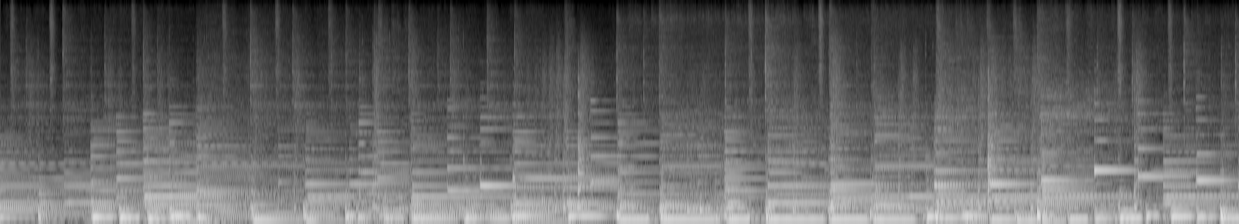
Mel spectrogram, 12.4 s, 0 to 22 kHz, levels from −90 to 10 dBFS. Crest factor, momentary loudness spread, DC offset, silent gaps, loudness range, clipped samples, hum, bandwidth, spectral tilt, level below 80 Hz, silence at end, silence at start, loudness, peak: 16 dB; 6 LU; under 0.1%; none; 3 LU; under 0.1%; none; 17.5 kHz; -7.5 dB/octave; -22 dBFS; 0 s; 0 s; -18 LUFS; -2 dBFS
